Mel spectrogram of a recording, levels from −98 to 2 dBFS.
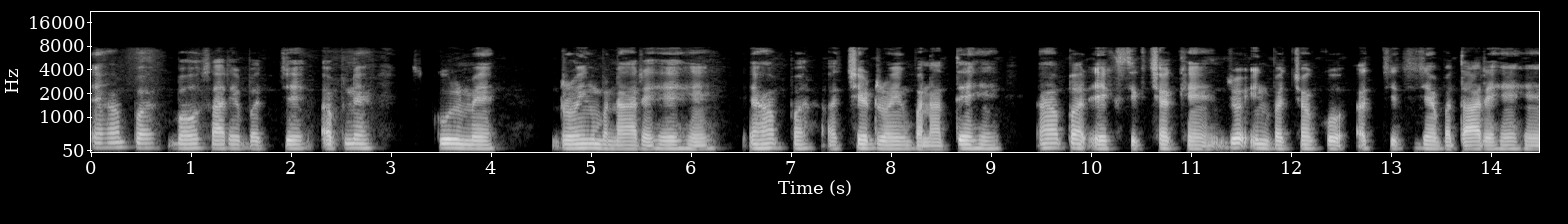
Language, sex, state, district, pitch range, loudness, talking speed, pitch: Hindi, male, Bihar, Jahanabad, 105-120 Hz, -21 LUFS, 135 wpm, 110 Hz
